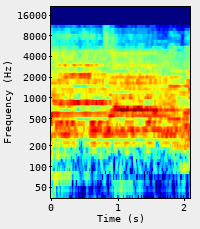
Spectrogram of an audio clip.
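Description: Three young voices singing a song together, accompanied by two piano accordions.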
